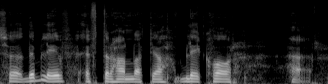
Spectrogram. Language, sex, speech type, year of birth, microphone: Norwegian, male, spontaneous, 1952, Sennheiser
